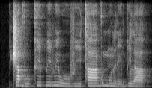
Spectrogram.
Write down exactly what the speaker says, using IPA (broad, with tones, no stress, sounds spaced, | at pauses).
t͡ʃ a˦ ɡ uː˨ kʰ i˦ p i˦ β ĩ˦ w uː˨ v iː˨ tʰ aː˦ ɡ u˦ m ũ˦ r ĩ˨ b i˦ l a˦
